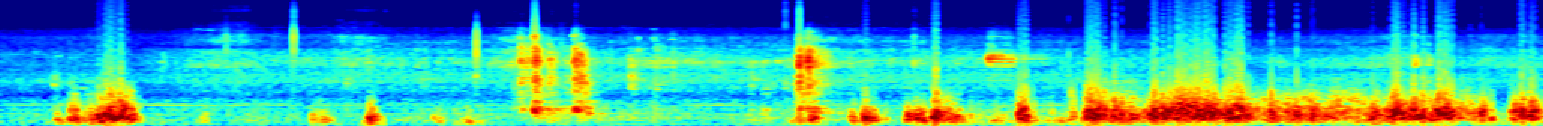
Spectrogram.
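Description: Heavy earth-moving machinery running: an excavator and trucks working, with an uneven rumble that grows louder and denser in the last few seconds. A brief high beep sounds about two-thirds of the way through.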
